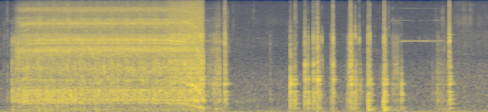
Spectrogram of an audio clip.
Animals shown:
forest ambience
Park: Hubbard Brook Experimental Forest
